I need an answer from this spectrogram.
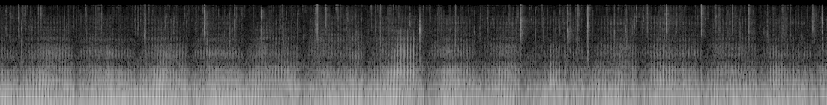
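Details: Low, grainy purring from a cat beside a crackling fire, pulsing with inhale and exhale phases at an uneven pace, softened at one point, with frequent sharp wood-fire snaps layered above the rumble.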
